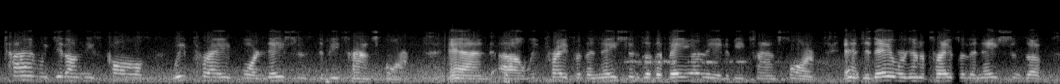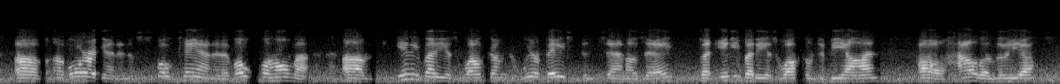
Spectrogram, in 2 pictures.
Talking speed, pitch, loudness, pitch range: 180 wpm, 160 Hz, -20 LUFS, 145-175 Hz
